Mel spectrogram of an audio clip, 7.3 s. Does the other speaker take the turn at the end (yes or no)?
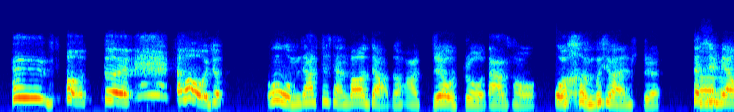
no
